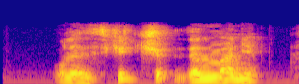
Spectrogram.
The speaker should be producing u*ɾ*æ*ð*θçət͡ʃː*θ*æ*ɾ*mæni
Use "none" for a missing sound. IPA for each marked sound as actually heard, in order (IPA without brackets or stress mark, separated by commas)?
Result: l, ð, ð, l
